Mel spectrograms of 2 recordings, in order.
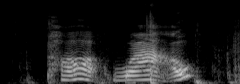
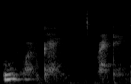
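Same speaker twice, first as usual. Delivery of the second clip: whisper; 16 dB quieter, much faster than usual. Shown as a demonstration. Teacher whispering to pupils.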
